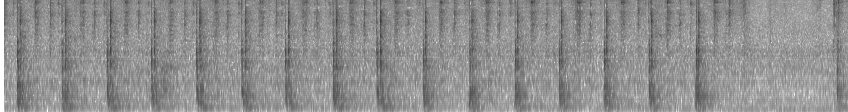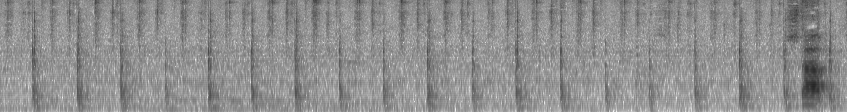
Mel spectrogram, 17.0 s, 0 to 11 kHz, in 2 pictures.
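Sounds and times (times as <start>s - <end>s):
low steady hum: 0.1s - 16.9s
bat-rolling machine clicking: 8.4s - 16.9s.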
